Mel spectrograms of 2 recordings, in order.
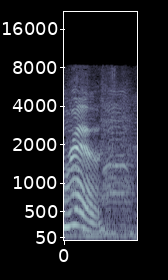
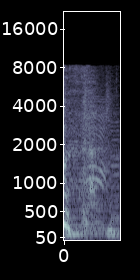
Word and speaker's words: Ruth: My name people have a lot of trouble pronouncing because it's that TH that we have trouble with. So don't forget, stick out your tongue. Th. – Th. – Ruth.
